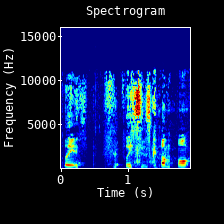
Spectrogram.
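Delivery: half-laughing imitation of a crying kid; mock tearful plea. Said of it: "he's crying too".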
